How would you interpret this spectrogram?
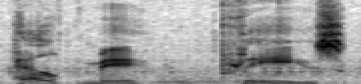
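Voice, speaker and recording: Storybook councillor, old and dying, acted by a male narrator: weak, labored, pleading, swooping pitch, rain behind. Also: very slow, exaggerated voice. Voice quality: breathy, labored. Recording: steady rain noise behind the voice.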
